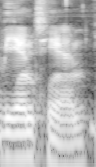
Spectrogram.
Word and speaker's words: Vientiane: We're talking about Vientiane, but we pronounce it Vientiane.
